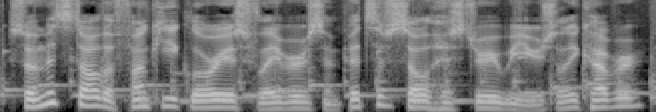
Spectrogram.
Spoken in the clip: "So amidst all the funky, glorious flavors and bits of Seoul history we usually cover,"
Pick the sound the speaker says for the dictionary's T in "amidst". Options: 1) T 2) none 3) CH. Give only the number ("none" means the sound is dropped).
1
